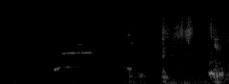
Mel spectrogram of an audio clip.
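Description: A pet cat meows a few times indoors, thin rising-and-falling cries near the start and again near the end, fairly close, with a brief louder rustling burst in between and no one speaking.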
